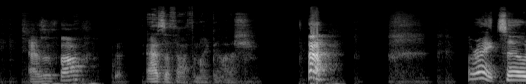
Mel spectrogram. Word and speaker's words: Azathoth: I'm blaming Cthulhu and Azoth. Azathoth?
